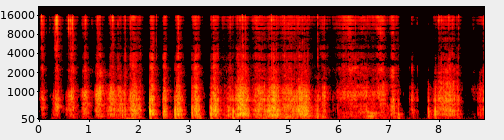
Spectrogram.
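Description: Long nails scratch the edge and face of a flat, solid, round cork board. The result is a run of dry, rasping scrapes in irregular bursts, some short and some drawn out, with brief silent gaps between them. The sound is mostly mid-range, with a faint high hiss on top.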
